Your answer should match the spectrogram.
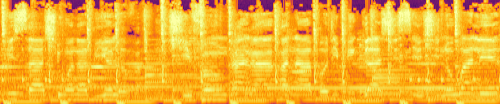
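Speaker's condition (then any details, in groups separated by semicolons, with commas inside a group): No condition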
